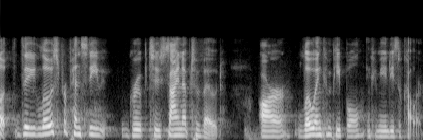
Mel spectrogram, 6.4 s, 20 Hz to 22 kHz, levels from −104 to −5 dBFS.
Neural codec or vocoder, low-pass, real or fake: none; 7.2 kHz; real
